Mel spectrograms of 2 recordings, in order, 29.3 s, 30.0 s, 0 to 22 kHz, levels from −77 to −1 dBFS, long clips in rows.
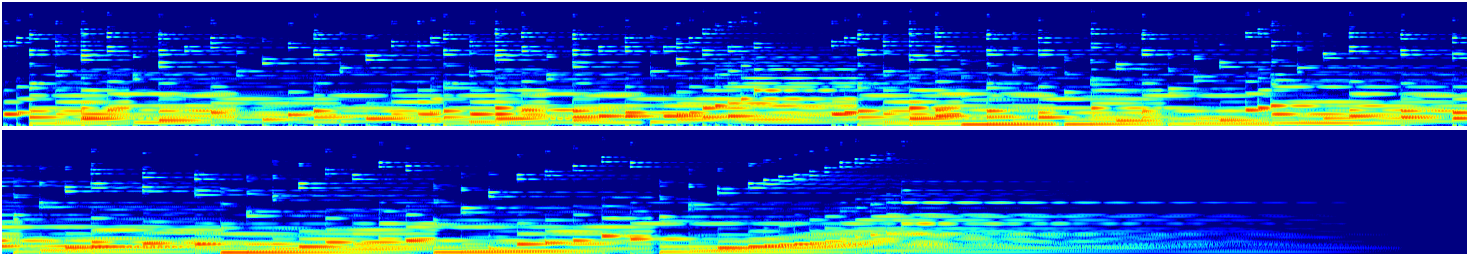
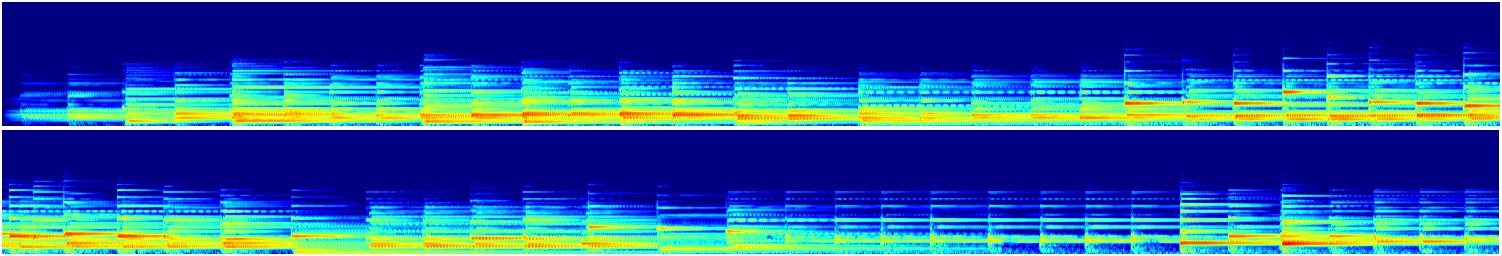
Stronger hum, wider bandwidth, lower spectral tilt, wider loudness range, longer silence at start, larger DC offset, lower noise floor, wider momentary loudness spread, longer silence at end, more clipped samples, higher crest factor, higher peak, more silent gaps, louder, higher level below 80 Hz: neither; first, 12 kHz vs 4.2 kHz; second, -6.5 dB/octave vs -11 dB/octave; second, 5 LU vs 11 LU; second, 0 s vs 0.2 s; neither; first, -74 dBFS vs -42 dBFS; second, 9 LU vs 15 LU; first, 3.6 s vs 0 s; neither; about the same, 16 dB vs 18 dB; about the same, -2 dBFS vs -2 dBFS; neither; about the same, -19 LUFS vs -20 LUFS; first, -30 dBFS vs -44 dBFS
